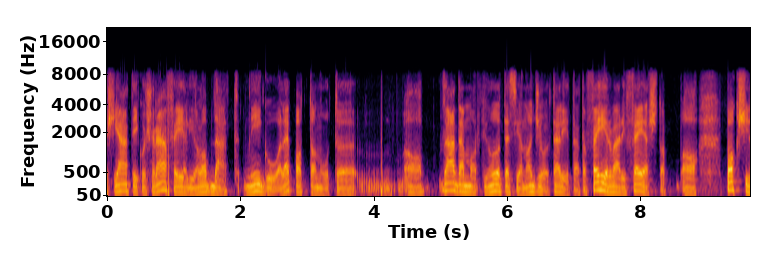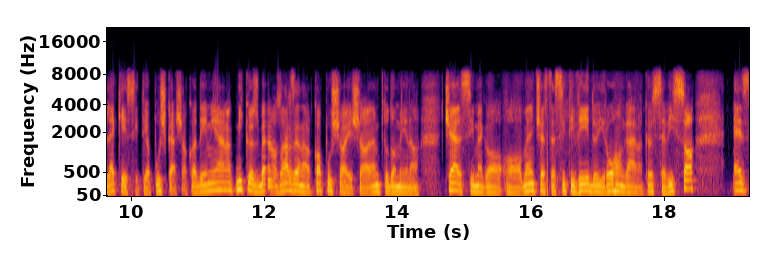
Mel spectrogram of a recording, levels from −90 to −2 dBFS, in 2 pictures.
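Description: Short concealed packet loss in this speech recording occurs at 1.11–1.14 s, 2.82–2.85 s and 10.04–10.07 s: roughly 10–30 ms of audio never arrived, and the receiver extended the preceding sound to cover each gap, leaving brief smears or wobbles. A burst of packet loss at 12.00–12.06 s drops about 50 ms in a row. Concealment holds and fades the last sound before playback resumes further along, with that stretch missing. DC steps at 4.12 s and 16.24 s each shift the waveform's zero line abruptly. That produces a low thump, after which the offset decays away over a fraction of a second, as a very low high-pass around 2 Hz would drain it. All of this sits on a call-codec path whose top end stops near 8 kHz, which fits Opus wideband coding at a modest bitrate.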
